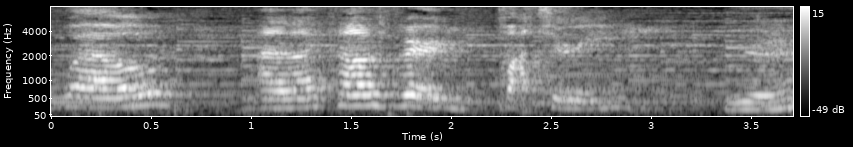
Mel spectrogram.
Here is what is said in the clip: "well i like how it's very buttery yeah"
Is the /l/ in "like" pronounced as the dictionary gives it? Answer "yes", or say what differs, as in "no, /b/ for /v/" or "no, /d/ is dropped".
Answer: no, /n/ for /l/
